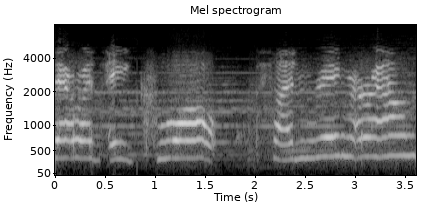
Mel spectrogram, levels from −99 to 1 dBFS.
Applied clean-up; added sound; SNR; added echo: none; none; none; none.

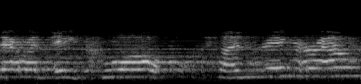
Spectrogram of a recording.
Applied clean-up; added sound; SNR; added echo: none; none; none; reverberation time 2.3 s.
